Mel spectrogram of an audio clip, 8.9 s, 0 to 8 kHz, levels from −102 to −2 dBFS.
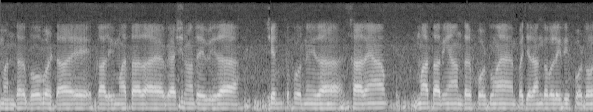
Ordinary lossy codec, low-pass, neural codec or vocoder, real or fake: AAC, 32 kbps; 7.2 kHz; codec, 16 kHz, 8 kbps, FunCodec, trained on LibriTTS, 25 frames a second; fake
